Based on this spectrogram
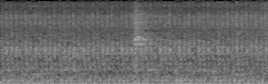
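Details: Mahindra Scorpio diesel after ECU unlock fixed immobilizer no-start, locker status OK: even, steady idle with constant low rumble, no misses, knocks or hunting; engine running normally.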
